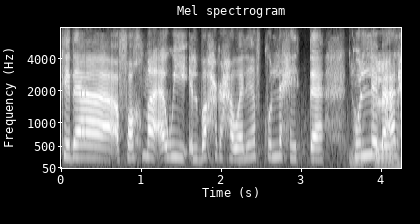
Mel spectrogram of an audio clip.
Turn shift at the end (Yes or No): No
